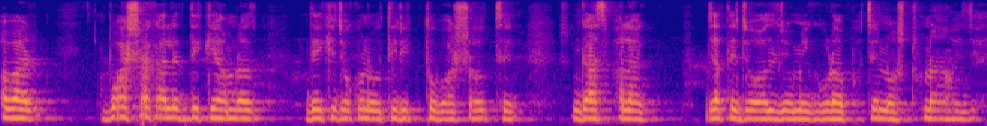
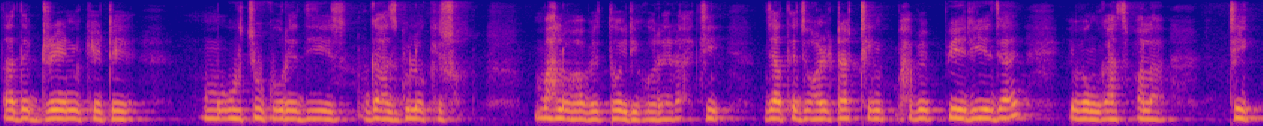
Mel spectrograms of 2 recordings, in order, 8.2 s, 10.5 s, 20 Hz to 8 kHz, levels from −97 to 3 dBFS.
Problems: continuous background conversations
